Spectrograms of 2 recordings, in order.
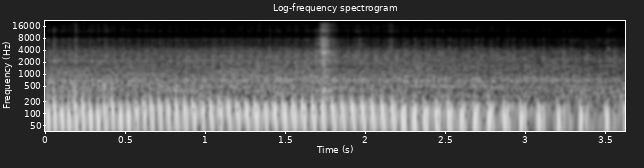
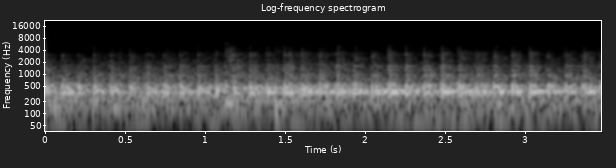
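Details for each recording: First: Power King stump grinder after replacing failed cutting-wheel bearings, grinding a stump with freshly sharpened teeth: firm engine drone pulling down as teeth bite wood, no knocking from the wheel; clutch growl normal; running smoother. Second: Power King stump grinder with belts off, its grinding wheel turned by hand. Rough, gritty grinding rumble with uneven knocking from the worn front bearing, and slop in the outer bearing; both bearings need replacing.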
